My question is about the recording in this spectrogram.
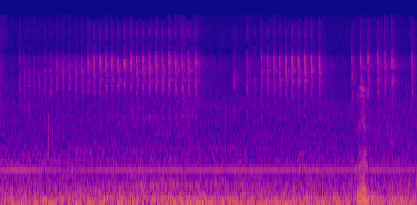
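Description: Insects chirring steadily in the background, a high, fast-pulsing trill, with a brief voice sound near the end.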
